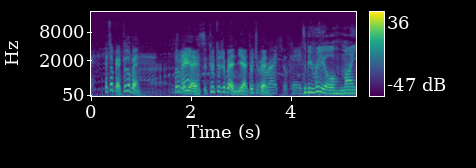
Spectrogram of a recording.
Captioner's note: people speaking in foreign language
